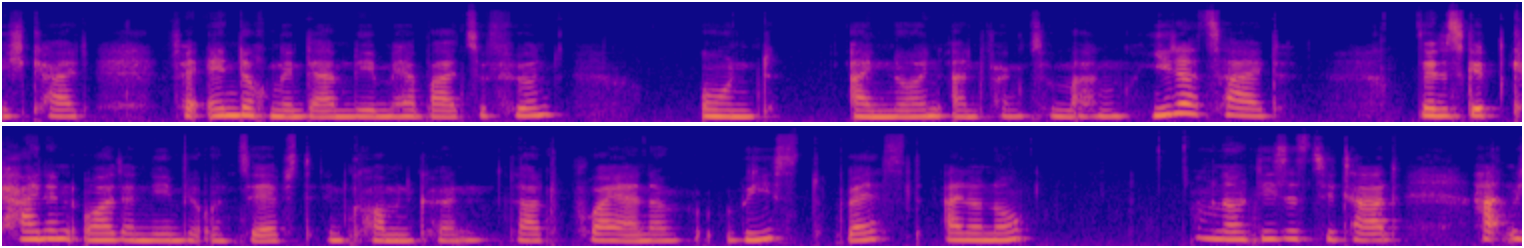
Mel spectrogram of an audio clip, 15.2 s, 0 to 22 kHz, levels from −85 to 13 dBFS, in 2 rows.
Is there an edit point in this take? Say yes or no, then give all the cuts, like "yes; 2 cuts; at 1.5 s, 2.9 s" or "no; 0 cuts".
no; 0 cuts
